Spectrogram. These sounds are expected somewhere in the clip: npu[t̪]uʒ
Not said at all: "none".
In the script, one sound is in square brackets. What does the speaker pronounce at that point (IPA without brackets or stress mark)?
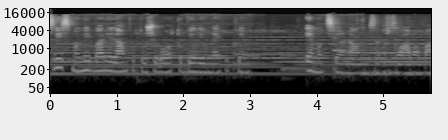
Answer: t̪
